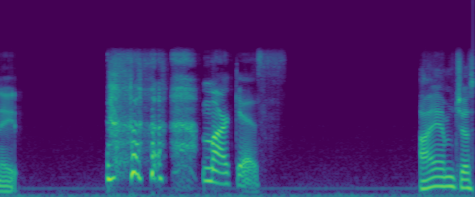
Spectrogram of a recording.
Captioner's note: laughs hard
